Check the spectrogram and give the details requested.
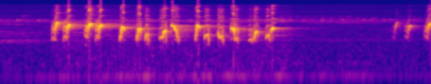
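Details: Red-whiskered bulbul in a clear 'double' lure song: a fast burst of about a dozen lilting, whistled notes over two and a half seconds, then a pause and a few notes starting again.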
